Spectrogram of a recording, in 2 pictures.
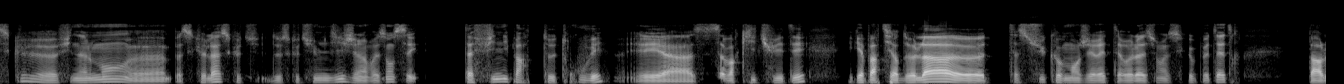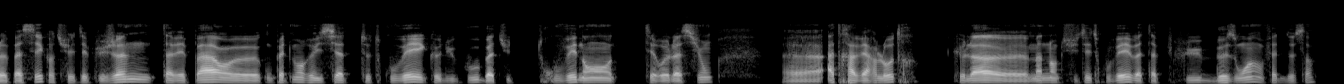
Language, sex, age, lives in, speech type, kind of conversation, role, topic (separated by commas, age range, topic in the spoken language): French, male, 30-34, France, conversation, podcast, host, As-tu déjà modifié ta façon d’aimer pour quelqu’un ?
